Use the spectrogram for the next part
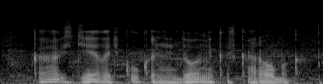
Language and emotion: Russian, neutral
